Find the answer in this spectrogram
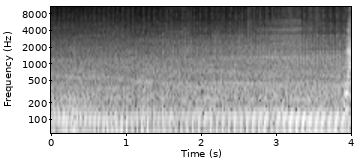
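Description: Kawasaki Mule utility vehicle's engine running as it drives down a rough dirt trail, a fast low throb that grows a little louder near the end.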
